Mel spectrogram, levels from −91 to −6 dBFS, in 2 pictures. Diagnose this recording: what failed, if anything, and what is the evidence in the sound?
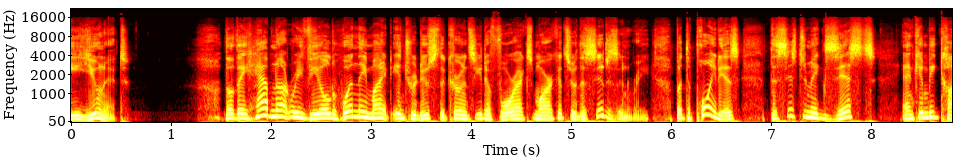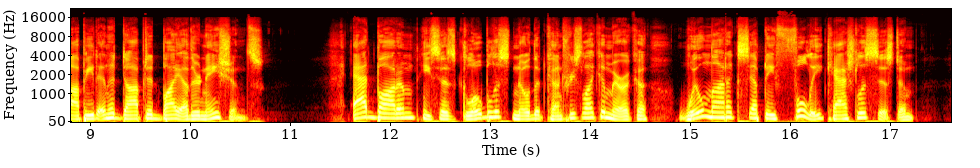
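Nothing in the signal chain shows up as having failed: no stage, from the analogue wiring through to playback, leaves an audible fault on this speech.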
